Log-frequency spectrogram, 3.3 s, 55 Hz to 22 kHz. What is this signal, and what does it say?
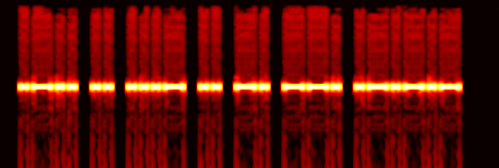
Morse code, heard as a keyed tone, about 30 wpm, 1000 Hz. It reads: LIVING.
